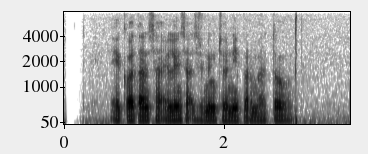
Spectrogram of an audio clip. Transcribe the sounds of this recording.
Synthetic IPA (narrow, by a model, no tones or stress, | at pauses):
ʔekɔt̪ansa̰ḛlɪŋsa̰ʔsɾṳnɪŋ̥ʒ̥o̤nipərmat̪ɔ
